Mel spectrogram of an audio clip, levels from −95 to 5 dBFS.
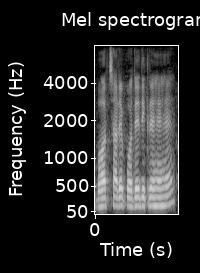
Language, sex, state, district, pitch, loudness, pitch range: Hindi, male, Assam, Kamrup Metropolitan, 155 Hz, -17 LUFS, 150-155 Hz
